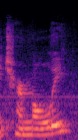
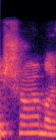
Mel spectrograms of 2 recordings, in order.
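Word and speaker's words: Charmoli: the director choreographer tony termuli oh tony sharma huh i loved tony sharma oh i totally pronounced that wrong i was like charmily yes normally tony learned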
